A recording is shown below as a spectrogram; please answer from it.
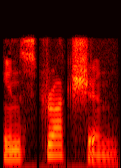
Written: instruction

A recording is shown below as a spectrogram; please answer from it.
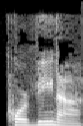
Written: corvina

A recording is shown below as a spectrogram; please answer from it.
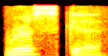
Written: Ruska

